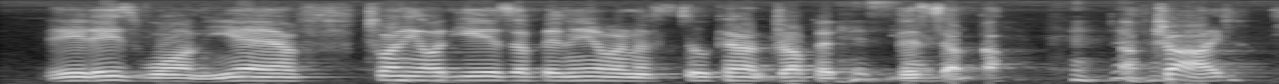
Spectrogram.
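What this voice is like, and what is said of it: English accent. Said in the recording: “Is that an English accent that I can pick?”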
